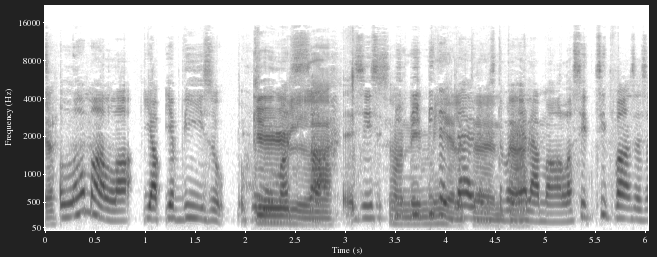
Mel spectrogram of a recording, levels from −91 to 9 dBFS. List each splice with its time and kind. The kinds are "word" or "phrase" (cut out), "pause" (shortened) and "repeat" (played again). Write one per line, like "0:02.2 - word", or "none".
none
